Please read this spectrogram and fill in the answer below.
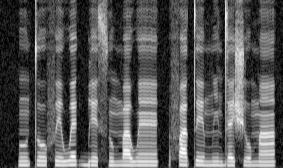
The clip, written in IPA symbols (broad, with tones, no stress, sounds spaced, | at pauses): ũ˧ t o˦ f e˦ w ɛ˦ ɡ͡b e˦˨ s ũ˧ m a˦ w ɛ̃˦ | f a˦ t e˦˨ m ĩ˧ d ɛ˧ ʃ o˧ m ã˦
